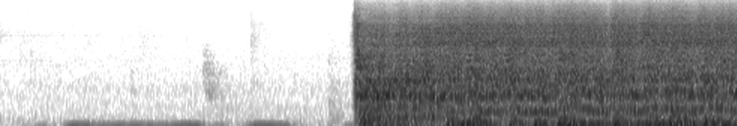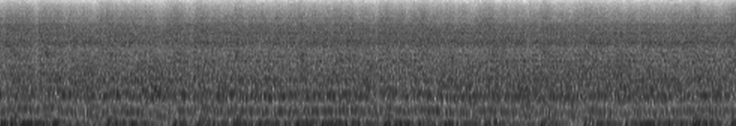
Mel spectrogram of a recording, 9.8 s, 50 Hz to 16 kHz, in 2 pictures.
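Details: Car at first start-up: weak cranking bursts then loud lumpy uneven running; ignition trigger offset set 360 degrees out, it ran fine on crank sensor only, fault later corrected.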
